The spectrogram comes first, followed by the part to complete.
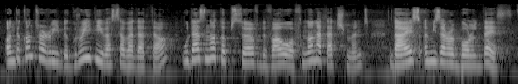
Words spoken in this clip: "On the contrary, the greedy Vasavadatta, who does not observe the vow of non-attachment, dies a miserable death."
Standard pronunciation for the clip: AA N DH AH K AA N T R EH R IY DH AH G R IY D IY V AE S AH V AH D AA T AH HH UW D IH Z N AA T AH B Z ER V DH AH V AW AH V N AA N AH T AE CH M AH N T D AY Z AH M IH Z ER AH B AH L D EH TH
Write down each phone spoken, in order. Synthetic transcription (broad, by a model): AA N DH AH K AA N T R EH R IY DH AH G R IY D IY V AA S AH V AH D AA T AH HH UW D IH Z N AA T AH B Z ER V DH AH V AW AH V N AA N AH T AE CH M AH N T D AY Z AH M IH Z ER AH B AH L D EH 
